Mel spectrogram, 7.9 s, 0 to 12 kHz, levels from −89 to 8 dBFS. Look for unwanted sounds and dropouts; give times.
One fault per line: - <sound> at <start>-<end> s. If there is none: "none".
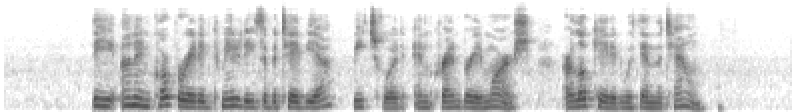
none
